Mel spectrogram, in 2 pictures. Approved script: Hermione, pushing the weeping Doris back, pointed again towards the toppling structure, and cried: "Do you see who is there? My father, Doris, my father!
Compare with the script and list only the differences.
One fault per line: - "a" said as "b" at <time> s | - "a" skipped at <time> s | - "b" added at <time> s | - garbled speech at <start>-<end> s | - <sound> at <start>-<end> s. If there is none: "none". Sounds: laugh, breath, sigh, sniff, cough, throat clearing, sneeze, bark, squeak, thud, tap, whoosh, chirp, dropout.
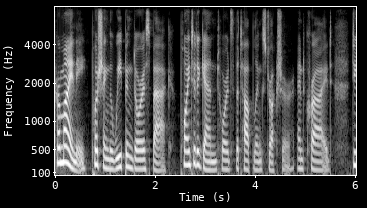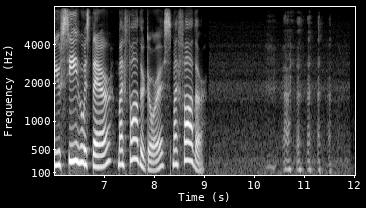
- laugh at 10.2-11.8 s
